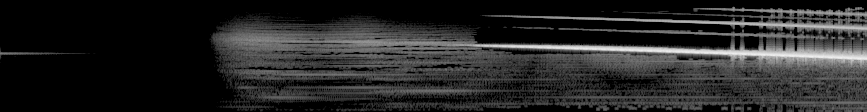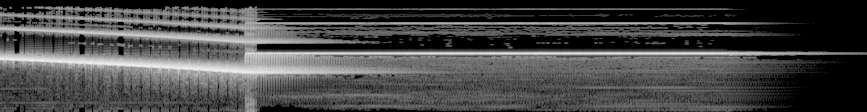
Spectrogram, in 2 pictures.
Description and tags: A high-pitched whistle sound that gradually decreases in pitch to simulate an object falling from a great height. At the end, it changes to a noise that could best be described as a "glisten" or some kind of sound from an anime. Created using AniMoog for iOS.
